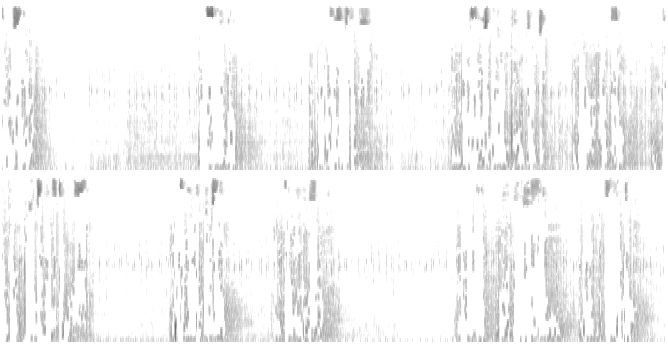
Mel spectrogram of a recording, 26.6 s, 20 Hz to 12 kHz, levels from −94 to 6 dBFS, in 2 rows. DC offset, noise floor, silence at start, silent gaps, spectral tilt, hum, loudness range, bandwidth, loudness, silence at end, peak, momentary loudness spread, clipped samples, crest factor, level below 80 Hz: under 0.1%; -84 dBFS; 0 s; 1.50-1.65 s, 4.01-4.06 s, 21.67-21.72 s, 22.46-22.50 s; -1.5 dB/octave; none; 17 LU; 12 kHz; -44 LUFS; 0.35 s; -20 dBFS; 24 LU; under 0.1%; 32 dB; -80 dBFS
